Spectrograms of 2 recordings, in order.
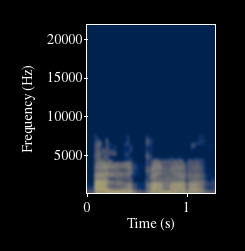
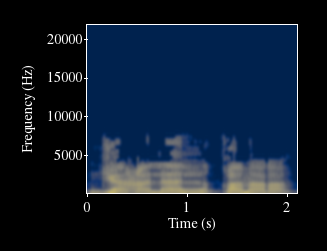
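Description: First: القمر started alone as al-qamar with a fatha, slow; slow drawn al-qamara; Quranic recitation. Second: Slow جعل القمر with the alef of القمر silent; slow linked جعل القمر; Quranic recitation. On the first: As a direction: begin القمر with an a-sound. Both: Shown as a demonstration.

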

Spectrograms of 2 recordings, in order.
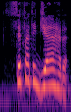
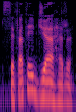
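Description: First: صفت جهر said higher and slowly, stress on صفت; raised title repeat. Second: صفت جهر drawn out slowly, falling at the end; slow title read. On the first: Teacher repeating the topic title, higher and slower. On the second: Teacher announcing the topic, slow and falling. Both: Shown as a demonstration.

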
